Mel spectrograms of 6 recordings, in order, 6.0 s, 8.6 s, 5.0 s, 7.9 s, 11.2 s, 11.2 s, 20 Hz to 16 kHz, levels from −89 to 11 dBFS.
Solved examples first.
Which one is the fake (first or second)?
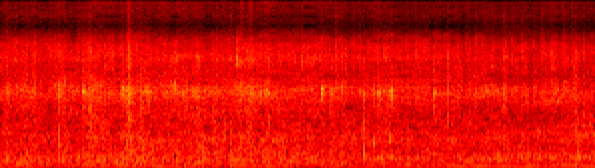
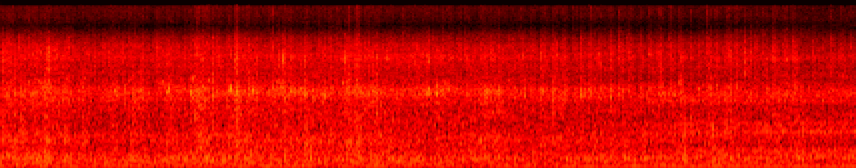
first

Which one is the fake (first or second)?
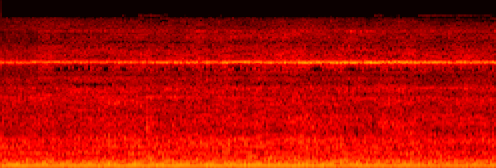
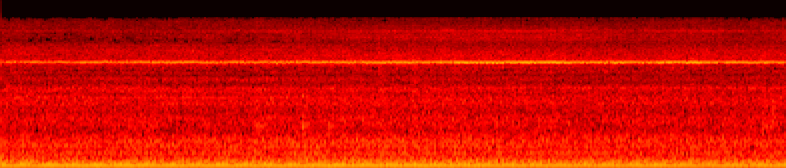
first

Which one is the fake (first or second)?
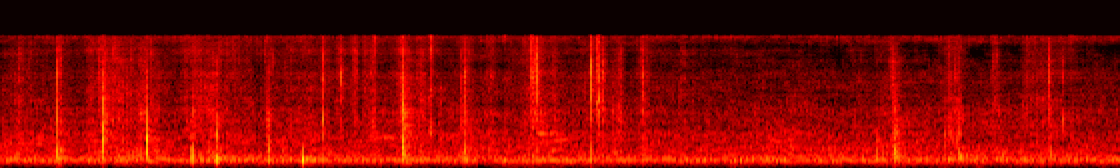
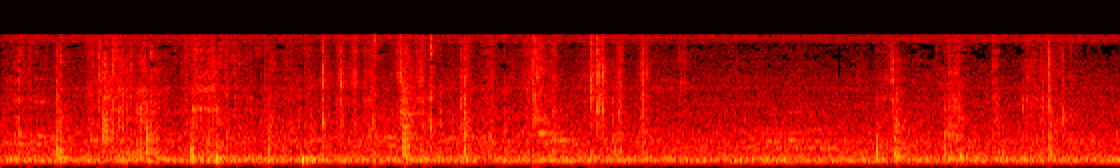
first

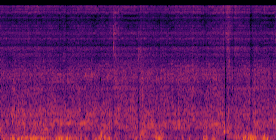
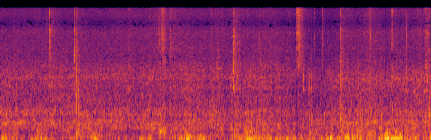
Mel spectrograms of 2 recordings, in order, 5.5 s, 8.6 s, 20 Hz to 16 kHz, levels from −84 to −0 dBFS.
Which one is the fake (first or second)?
first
